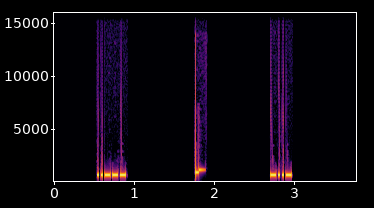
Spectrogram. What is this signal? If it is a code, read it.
Morse code, heard as a keyed tone, about 50 wpm, 700 Hz. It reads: 2 X
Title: Single Character (Letter:Number:Punctuation:Prosign) 50wpm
